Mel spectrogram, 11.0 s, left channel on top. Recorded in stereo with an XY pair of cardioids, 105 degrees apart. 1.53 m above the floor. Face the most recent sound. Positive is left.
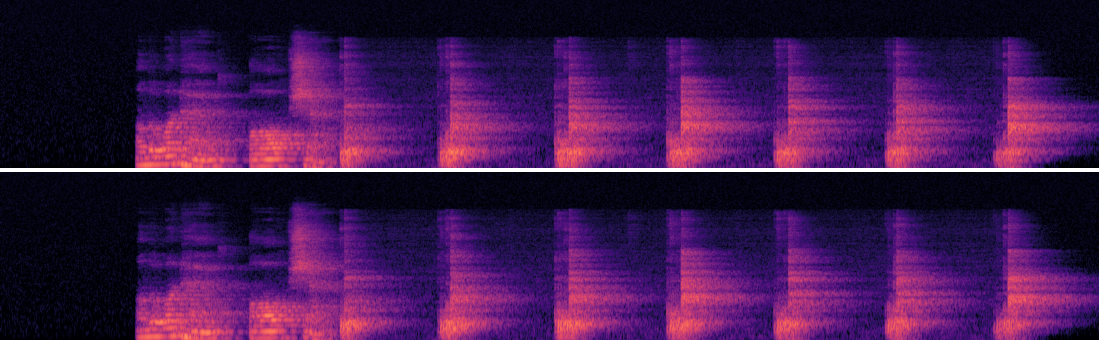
turn(degrees=10)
